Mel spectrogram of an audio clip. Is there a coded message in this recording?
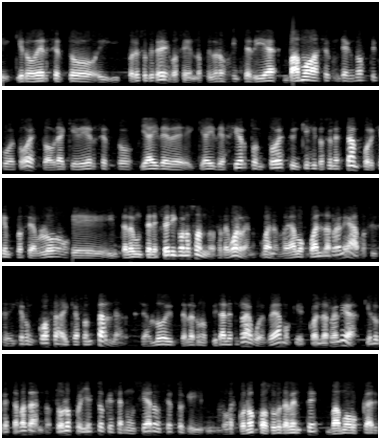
No.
